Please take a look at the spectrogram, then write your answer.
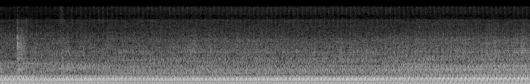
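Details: Hotpoint washing machine final spin ramping to 1400rpm after a rolling bath sheet fooled the balancing and was thrown to one side: loud steady drone with heavy rhythmic thump about three times a second, badly unbalanced.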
